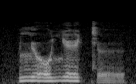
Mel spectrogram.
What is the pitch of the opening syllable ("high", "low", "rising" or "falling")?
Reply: high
